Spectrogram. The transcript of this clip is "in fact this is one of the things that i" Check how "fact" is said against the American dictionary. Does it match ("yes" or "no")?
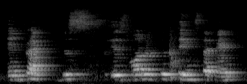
yes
